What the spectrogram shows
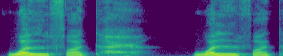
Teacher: ha is again from the middle of the throat. Okay, in order to make this ha exactly coming out from where it needs to be, you need to open the mouth wide and you have to exhale the air out.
